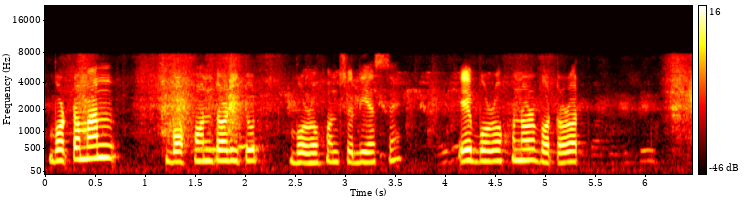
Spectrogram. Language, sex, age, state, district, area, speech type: Assamese, female, 45-60, Assam, Lakhimpur, rural, spontaneous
